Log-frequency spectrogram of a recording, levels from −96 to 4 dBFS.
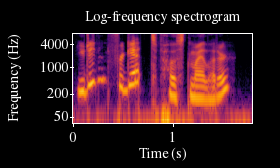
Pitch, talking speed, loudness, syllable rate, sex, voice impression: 235 Hz, 235 wpm, -20 LUFS, 5.8 syllables/s, female, very feminine, very adult-like, very thin, tensed, powerful, slightly bright, hard, clear, fluent, slightly raspy, cool, very intellectual, very refreshing, sincere, slightly calm, slightly friendly, reassuring, very unique, elegant, wild, slightly sweet, lively, strict, intense, sharp, slightly light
